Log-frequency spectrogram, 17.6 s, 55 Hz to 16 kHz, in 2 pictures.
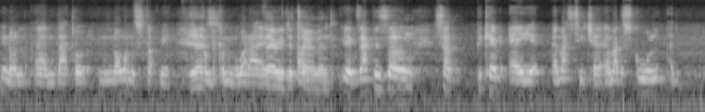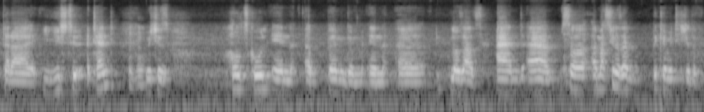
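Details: Stuttering in an adult male teacher who has stammered since age four and first received support at age 19.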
